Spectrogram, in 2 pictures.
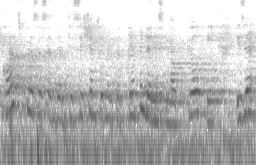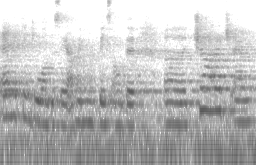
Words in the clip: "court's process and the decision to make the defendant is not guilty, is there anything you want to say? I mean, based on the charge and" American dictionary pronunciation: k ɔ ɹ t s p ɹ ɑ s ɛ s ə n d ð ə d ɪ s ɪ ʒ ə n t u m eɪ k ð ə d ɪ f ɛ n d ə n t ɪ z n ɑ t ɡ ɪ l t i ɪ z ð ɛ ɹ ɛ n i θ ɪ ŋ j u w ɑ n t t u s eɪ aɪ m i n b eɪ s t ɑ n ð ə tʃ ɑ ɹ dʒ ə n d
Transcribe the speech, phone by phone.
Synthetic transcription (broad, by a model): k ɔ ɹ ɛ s p ɹ ɑ s ɛ s ə n d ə d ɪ s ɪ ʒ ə n t u m eɪ k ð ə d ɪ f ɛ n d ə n ɪ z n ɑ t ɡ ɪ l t i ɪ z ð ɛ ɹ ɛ n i t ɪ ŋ j u w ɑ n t t u s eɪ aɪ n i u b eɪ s ɑ n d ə tʃ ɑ ɹ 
